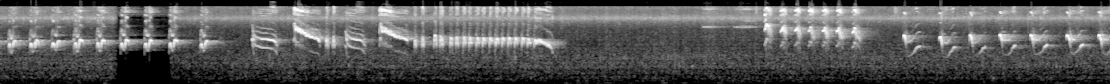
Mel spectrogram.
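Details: Oriental magpie-robin (kacer) training song, varied and full of mimicked phrases: quick repeated high whistles, a long buzzy descending note, then a run of sharp rising chirps repeated about twice a second, with a faint background hiss.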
